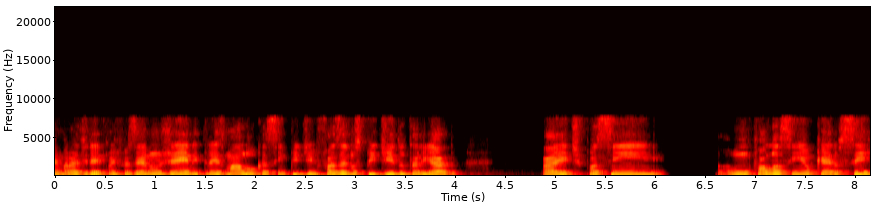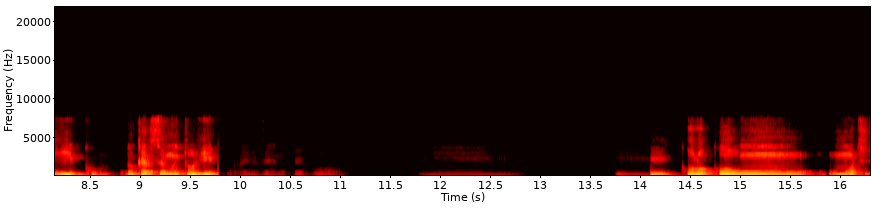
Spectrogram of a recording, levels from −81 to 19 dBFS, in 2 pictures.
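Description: At 6.08 s the sound breaks off for about 0.52 s, to 6.63 s. The last sound is stretched into a brief fading buzz, then roughly 0.43 s of silence. When the audio resumes, that stretch is simply gone. This is likely a long network dropout: packets stopped arriving, and the receiver's concealment could only extend the final fragment briefly before giving up.

From 9.78 s to 14.10 s the speech nearly disappears in mono playback, falling by about 34 dB. What remains is a faint residue. The likely cause is one channel inverted: with one side's polarity flipped, the common centre content cancels when the channels are summed, leaving only their small differences.

Inside that stretch, at 13.36 s, a second likely long network dropout removes about 0.4 s, to 13.78 s. Almost all of it is flat silence, with no audible concealment tail. The G.722 call path's ceiling at 8 kHz is present throughout.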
